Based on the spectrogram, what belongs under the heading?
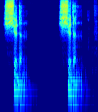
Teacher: Muy importante, corto, la L no se pronuncia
